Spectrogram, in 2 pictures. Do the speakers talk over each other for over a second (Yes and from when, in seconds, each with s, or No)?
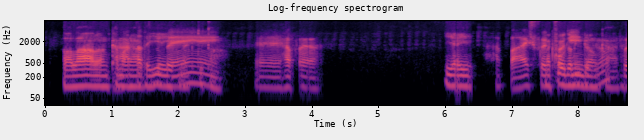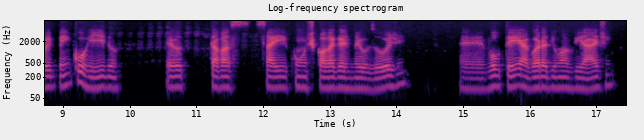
Yes, from 1.0 s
